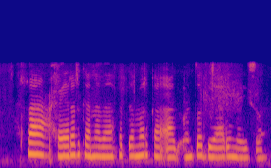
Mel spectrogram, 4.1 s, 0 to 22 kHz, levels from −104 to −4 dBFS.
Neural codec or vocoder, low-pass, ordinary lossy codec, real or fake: vocoder, 44.1 kHz, 128 mel bands every 256 samples, BigVGAN v2; 5.4 kHz; none; fake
